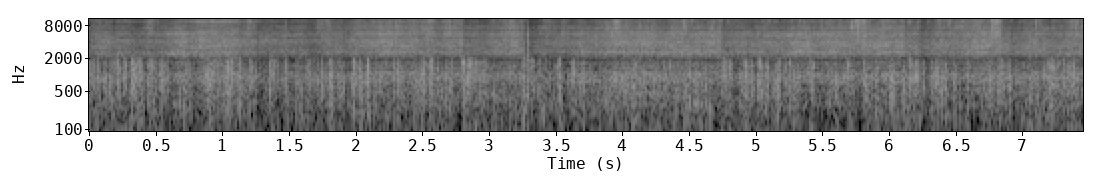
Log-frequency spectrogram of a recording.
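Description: Passenger train running along the line, heard from inside a carriage at the window: a loud, steady rumble of wheels on rails mixed with wind rushing past the microphone.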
